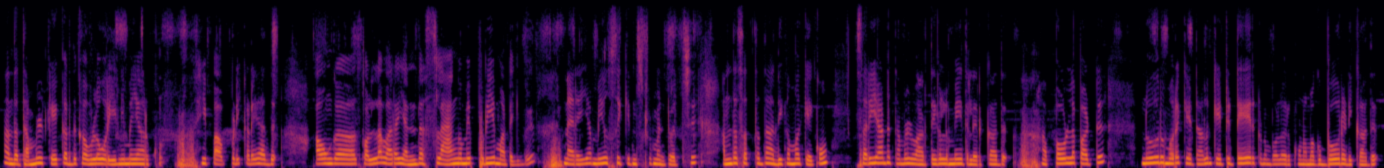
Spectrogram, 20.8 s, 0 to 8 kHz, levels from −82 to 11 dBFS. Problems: constant background noise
